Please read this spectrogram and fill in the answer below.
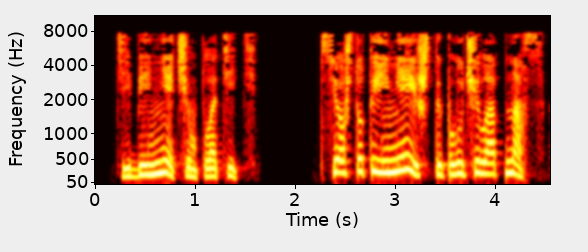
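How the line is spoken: Malicious smirk. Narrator (Russian): злобно усмехнулась Эрестея

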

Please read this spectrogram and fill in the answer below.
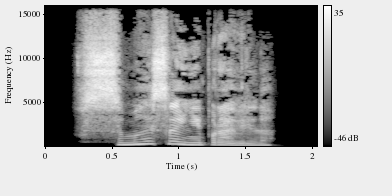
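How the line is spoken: Breathed out. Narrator (Russian): выдохнула

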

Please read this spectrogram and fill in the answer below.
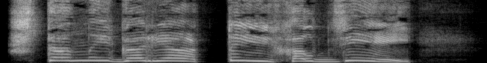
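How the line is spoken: Shout. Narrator (Russian): закричал Жмырев

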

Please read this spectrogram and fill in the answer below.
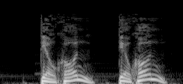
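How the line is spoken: Loud shout. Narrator (Vietnamese): Lâm Dương lại lần nữa hét lớn

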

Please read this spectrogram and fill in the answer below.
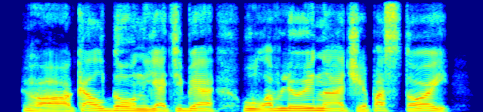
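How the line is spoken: Roaring. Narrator (Russian): проревел Гриф

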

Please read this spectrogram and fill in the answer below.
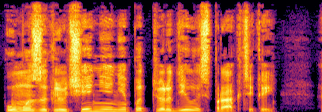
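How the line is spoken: Soft pleasant voice. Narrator (Russian): Кондрашов скажет своим мягким, приятным голосом

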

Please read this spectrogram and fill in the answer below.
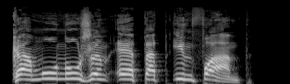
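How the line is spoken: Ambassador yelling. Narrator (Russian): орал на Остермана посол цесарский

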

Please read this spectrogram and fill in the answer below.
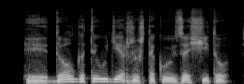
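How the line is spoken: Through clenched teeth. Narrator (Russian): сквозь зубы сказала Анна

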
